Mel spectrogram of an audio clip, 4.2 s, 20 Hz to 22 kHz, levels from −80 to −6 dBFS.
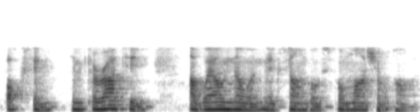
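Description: No faults can be heard in this speech recording.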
